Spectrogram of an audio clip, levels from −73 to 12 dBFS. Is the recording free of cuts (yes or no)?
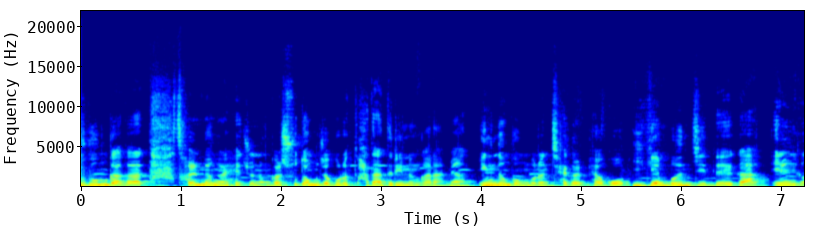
yes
